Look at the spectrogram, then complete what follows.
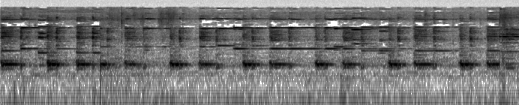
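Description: Battery-powered light-up toy car playing its built-in electronic tune: a faint, tinny beeping melody with a note repeating about three times a second.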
